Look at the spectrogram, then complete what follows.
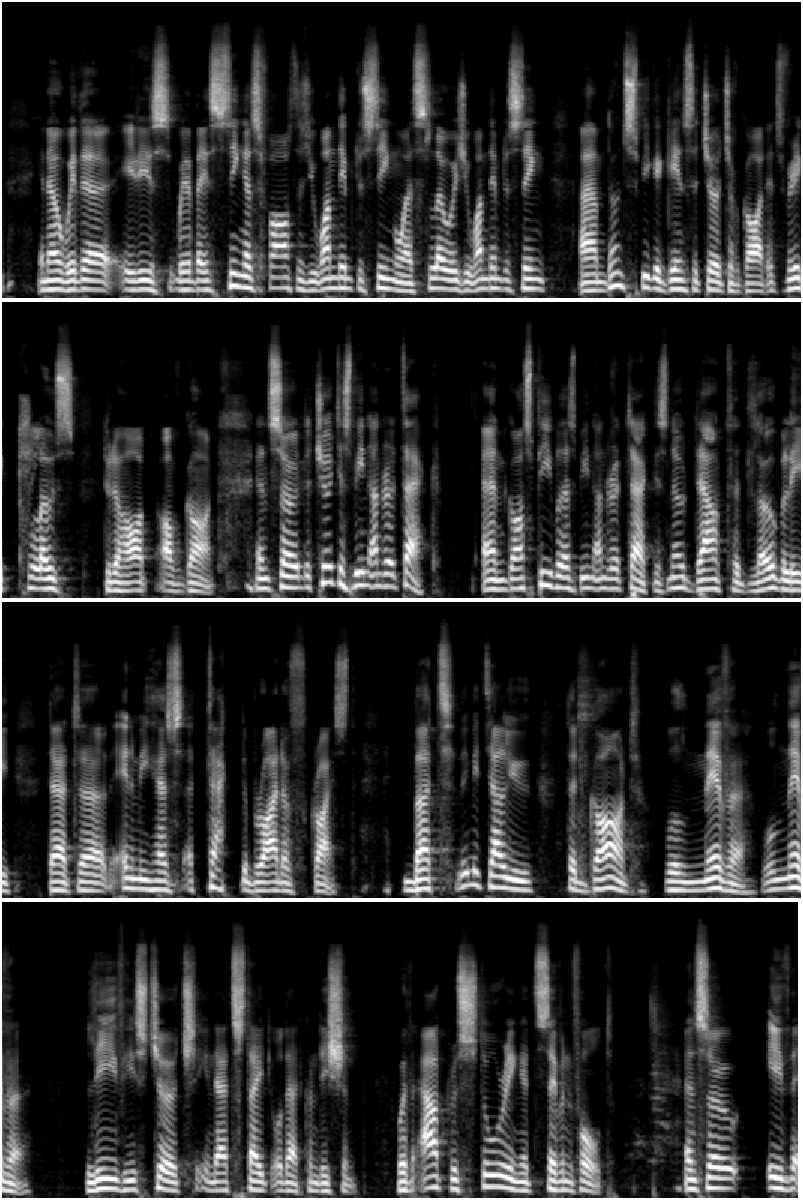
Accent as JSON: {"language": "English", "country": "South Africa", "tie": "born or raised there", "said": "I'm from South Africa, born in South Africa, and we are currently here in the U.S. We're heading back home end of this month"}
